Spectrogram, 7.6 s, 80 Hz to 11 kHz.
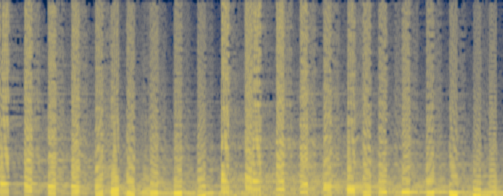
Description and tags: MS Gate 1
Loop from Korg MS 2000
127, 2000, bpm, c64, gate, korg, loop, ms, opera, sample, siel, sound, synth, synthie, trance, trancegate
